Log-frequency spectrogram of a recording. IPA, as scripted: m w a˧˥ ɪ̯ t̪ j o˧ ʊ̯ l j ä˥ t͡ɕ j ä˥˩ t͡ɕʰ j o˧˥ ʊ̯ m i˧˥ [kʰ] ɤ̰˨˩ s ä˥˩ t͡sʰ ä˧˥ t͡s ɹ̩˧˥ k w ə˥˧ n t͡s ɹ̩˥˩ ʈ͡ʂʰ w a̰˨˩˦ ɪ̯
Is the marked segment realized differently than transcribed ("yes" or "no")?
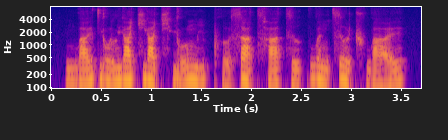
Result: yes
